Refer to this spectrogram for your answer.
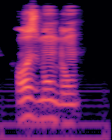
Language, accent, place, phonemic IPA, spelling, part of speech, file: French, France, Lyon, /ʁoz bɔ̃.bɔ̃/, rose bonbon, adjective, LL-Q150 (fra)-rose bonbon.wav
- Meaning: candy pink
